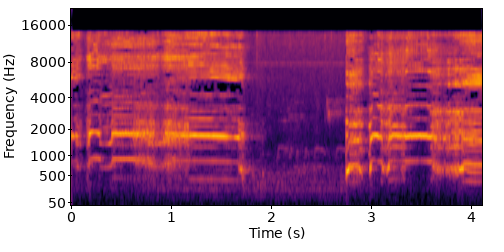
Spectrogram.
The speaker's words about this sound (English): In a place where invasive species like iguanas abound, the most common of all, the chicken draws a lot of ire. They crow at all hours of the day and night.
